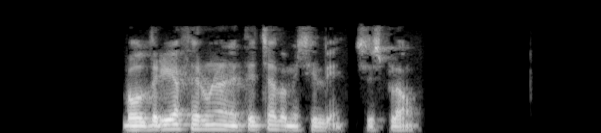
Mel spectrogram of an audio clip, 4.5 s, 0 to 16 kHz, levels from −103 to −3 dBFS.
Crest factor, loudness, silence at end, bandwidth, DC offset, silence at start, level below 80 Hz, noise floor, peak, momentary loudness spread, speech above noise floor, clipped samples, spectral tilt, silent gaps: 20 dB; -19 LUFS; 1.4 s; 7.6 kHz; under 0.1%; 0.9 s; -56 dBFS; under -90 dBFS; -2 dBFS; 11 LU; over 72 dB; under 0.1%; -7 dB/octave; 2.61-2.66 s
